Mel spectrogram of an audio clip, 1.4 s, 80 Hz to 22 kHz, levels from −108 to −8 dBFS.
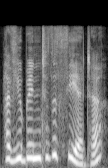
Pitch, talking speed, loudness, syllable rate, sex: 285 Hz, 265 wpm, -15 LUFS, 6.0 syllables/s, female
